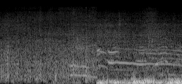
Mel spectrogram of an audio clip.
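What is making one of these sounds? An inflatable sled scrapes and hisses over snow.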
